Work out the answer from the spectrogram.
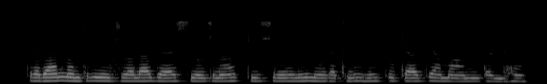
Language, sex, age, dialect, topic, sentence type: Hindi, male, 51-55, Garhwali, banking, question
